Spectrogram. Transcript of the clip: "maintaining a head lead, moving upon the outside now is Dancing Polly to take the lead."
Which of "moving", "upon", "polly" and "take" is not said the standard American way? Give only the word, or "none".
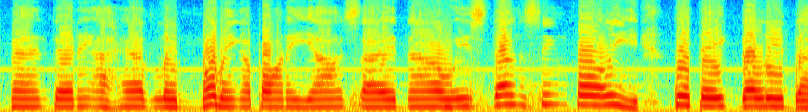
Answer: polly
